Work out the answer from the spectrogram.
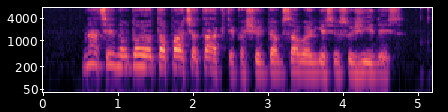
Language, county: Lithuanian, Kaunas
